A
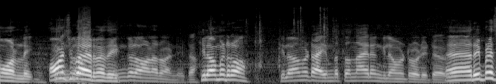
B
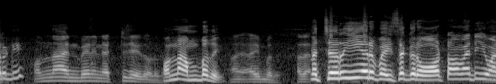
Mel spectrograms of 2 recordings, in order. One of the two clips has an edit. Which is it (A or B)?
B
